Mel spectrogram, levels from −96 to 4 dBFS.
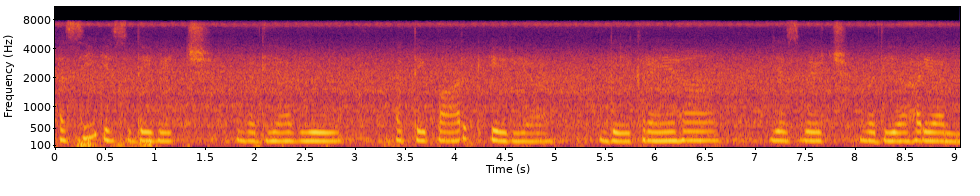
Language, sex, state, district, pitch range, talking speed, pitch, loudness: Punjabi, female, Punjab, Kapurthala, 200-210 Hz, 105 wpm, 205 Hz, -15 LUFS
